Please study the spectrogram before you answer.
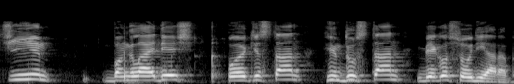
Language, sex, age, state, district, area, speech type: Kashmiri, male, 18-30, Jammu and Kashmir, Pulwama, urban, spontaneous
